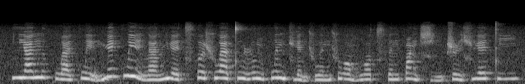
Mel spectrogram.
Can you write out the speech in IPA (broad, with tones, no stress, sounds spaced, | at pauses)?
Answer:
l j ä˥ n̪ ɤ˥ k w a˧˥ ɪ̯ k w ḛ˨˩ ɪ̯ m ɥ ɛ˥ k w e˥˩ ɪ̯ l a˧˥ n ɥ ɛ˧˥ t͡sʰ ɤ˥˧ ʂ w ä˥˧ t̪ u˥˧ ɻ ɤ˥˧ ŋ k w ə˥˩ n t͡ɕ ɥ ɛ̰˨˩ n ʂ w ə˧˥ n ʂ w ɔ˥˩ m w ɔ˥ t͡sʰ ə˥ n p ɑ˥˩ ŋ ɕ i˧˥ ŋ ʈ͡ʂ ɻ̩˥˩ ɕ ɥ ɛ˥ t̪ i˥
